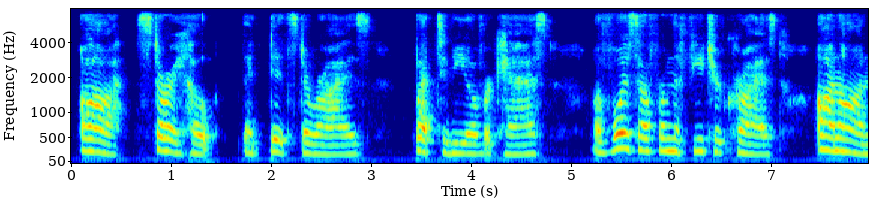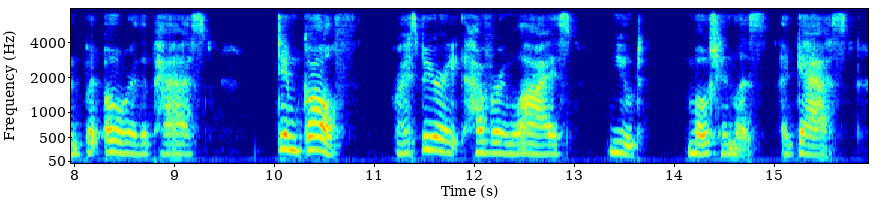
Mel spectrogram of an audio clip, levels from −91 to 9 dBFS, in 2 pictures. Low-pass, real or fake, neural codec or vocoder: 7.2 kHz; fake; codec, 16 kHz, 4.8 kbps, FACodec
